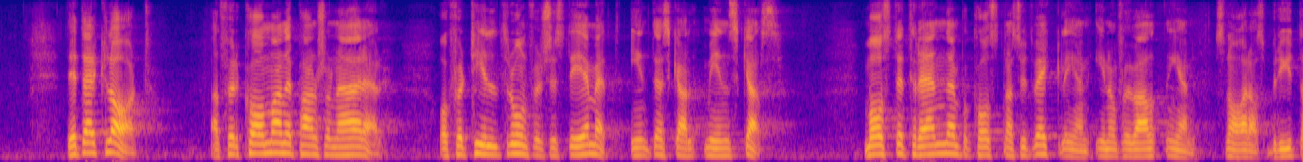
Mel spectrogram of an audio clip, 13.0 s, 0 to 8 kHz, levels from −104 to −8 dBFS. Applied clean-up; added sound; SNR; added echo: none; none; none; none.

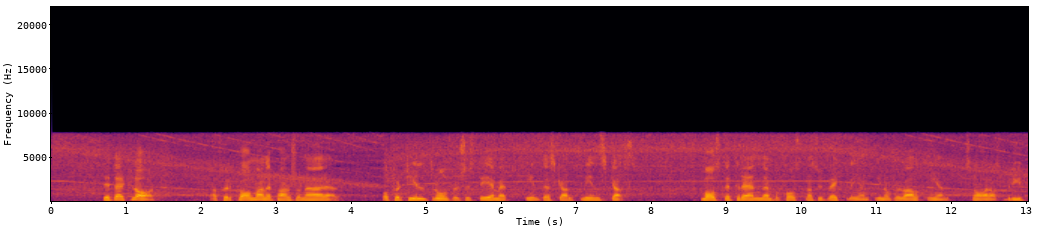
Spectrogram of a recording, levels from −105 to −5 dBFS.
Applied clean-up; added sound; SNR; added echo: none; Sawing; 12 dB; none.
